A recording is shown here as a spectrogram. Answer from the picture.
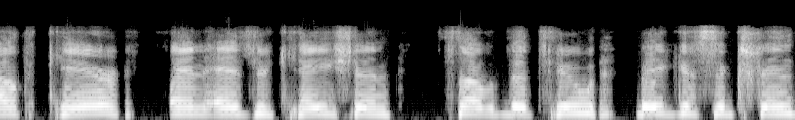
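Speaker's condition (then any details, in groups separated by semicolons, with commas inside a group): Hydrocephalus with shunt failure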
